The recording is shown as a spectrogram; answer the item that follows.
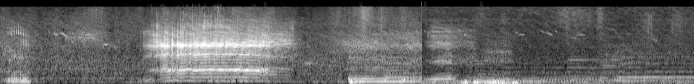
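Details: A sheep gives a loud, quavering bleat over a faint musical background.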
